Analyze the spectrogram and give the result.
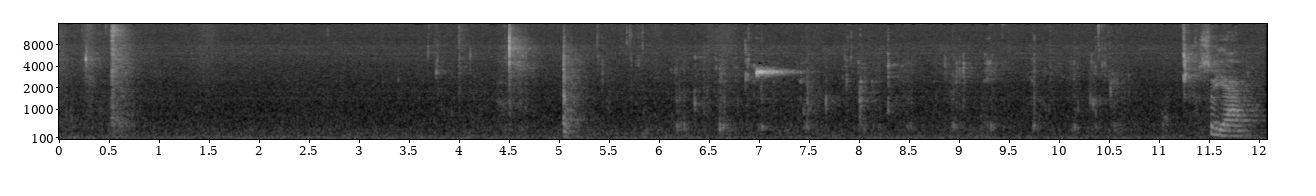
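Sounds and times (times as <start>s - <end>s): chewing and lip smacking: 3.6s - 11.5s.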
